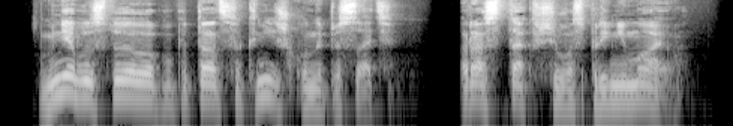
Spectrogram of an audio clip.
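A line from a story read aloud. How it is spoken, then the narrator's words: Wry snort, young man. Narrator (Russian): хмыкнул парень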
